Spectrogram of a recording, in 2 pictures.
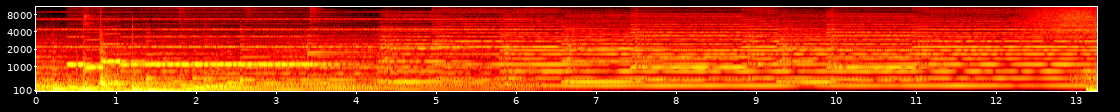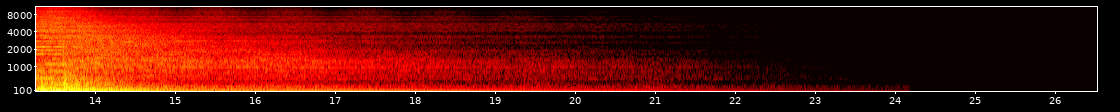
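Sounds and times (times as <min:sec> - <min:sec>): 
orchestral demo song from XP-80: 0:00.0 - 0:18.0.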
